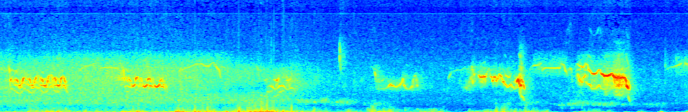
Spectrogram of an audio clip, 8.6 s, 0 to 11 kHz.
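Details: Common buzzard nest in Tiszalök, Hungary, on 27 May 2022 around 12.23, the mother delivering another chick as lunch. A run of quavering whistled squeals, some rising and falling, continues almost without pause over wind rumble.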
